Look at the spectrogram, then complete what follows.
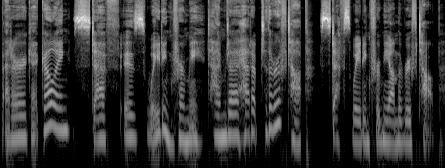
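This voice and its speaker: A young video game heroine, earnest and self-doubting, musing to herself in an understated way. Her voice is breathy and husky with a gravelly fry, recorded very dry and close. The delivery is naturalistic, introspective and wry. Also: medium pitch, moderate pace, a little mellow, no echo. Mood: pensive, resolved. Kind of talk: naturalistic video game voice acting, inner monologue.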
